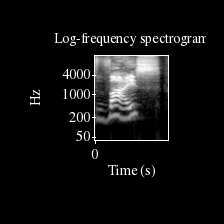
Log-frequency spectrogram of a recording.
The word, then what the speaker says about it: Weisz: Rachel Weisz the Rachel vice movies I okay yeah the mommy oops mummy franchise alright the Rachel Weisz continuum this w/e i said scent right yeah yeah funny story it's it's pronounced vice and when she first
